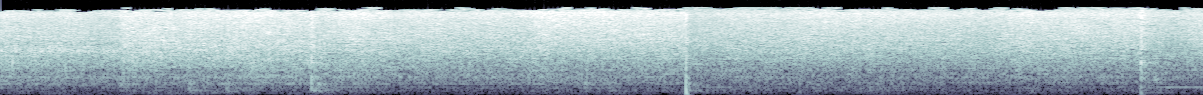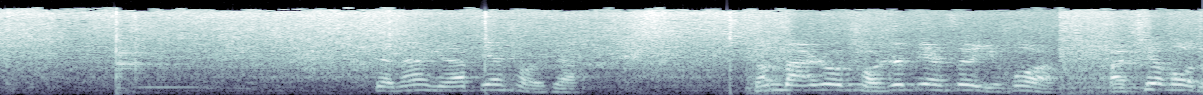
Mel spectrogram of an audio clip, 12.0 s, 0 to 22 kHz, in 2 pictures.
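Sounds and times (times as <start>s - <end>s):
pork sizzling in hot oil: 0.0s - 12.0s
metal spatula knocking wok: 5.7s - 7.1s.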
